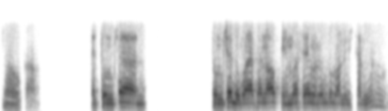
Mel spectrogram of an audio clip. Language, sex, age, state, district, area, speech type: Marathi, male, 18-30, Maharashtra, Buldhana, rural, conversation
